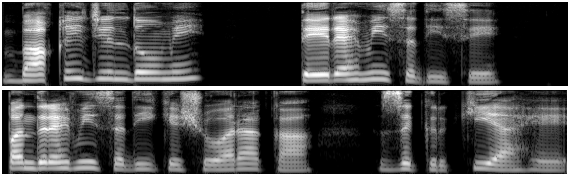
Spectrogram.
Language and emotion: Urdu, neutral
